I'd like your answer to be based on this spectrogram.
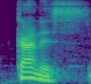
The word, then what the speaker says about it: Canis: De C. Spreek je uit als een K. – Kennis. Canis.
